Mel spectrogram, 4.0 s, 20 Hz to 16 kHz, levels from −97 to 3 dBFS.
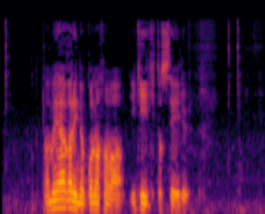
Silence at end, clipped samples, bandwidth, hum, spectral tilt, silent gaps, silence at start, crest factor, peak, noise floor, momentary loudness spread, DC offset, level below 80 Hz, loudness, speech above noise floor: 1.15 s; under 0.1%; 11 kHz; none; -7 dB/octave; none; 0.65 s; 20 dB; -4 dBFS; -59 dBFS; 12 LU; under 0.1%; -60 dBFS; -24 LUFS; 36 dB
